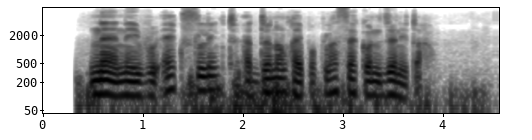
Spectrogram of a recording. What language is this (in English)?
Kalenjin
